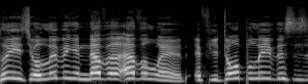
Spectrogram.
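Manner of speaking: put-on voice, pushed very high-pitched. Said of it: "This is my impression of Dick Vitale".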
